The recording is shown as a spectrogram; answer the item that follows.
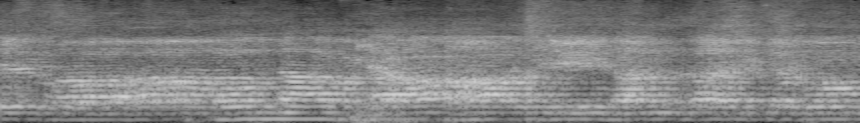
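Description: A voice reciting Sanskrit mantras in a steady chant on a nearly level pitch, with only brief pauses for breath.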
